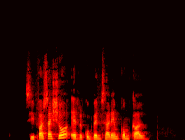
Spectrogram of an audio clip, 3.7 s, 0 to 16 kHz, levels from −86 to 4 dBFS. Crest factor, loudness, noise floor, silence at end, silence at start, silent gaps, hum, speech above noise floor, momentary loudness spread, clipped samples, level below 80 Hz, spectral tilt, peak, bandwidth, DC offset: 18 dB; -31 LUFS; -77 dBFS; 0.75 s; 0.55 s; none; none; 47 dB; 10 LU; under 0.1%; -88 dBFS; -4.5 dB/octave; -16 dBFS; 10 kHz; under 0.1%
